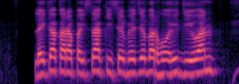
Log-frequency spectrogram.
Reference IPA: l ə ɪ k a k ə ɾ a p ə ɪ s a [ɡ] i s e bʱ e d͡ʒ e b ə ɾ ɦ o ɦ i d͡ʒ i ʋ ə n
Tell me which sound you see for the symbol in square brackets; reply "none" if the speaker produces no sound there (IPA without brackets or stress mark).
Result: k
